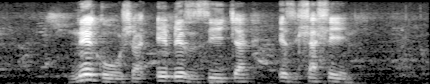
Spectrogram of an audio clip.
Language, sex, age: Xhosa, male, 21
